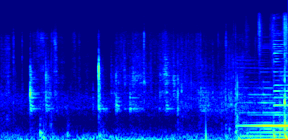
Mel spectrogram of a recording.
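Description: Faint scattered clicks and handling noises over a low steady background, then acoustic guitar music fades in near the end and becomes the loudest sound.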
